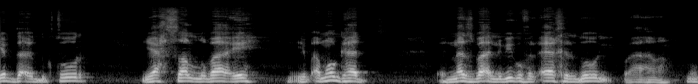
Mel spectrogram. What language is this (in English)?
Arabic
